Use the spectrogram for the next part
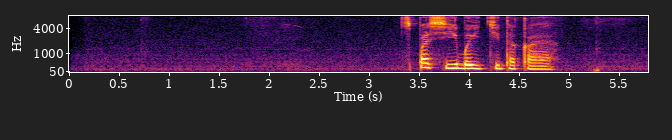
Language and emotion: Russian, neutral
